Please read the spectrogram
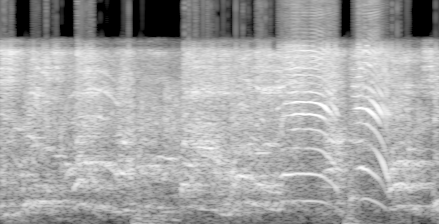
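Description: A preacher whooping, chanting the sermon in drawn-out sung cries through a microphone, with a congregation calling back and music underneath. About three seconds in, one long cry falls steeply in pitch.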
